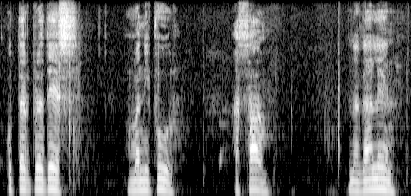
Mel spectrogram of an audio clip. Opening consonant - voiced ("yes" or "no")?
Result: no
